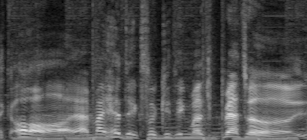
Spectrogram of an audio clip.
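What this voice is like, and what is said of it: Exaggerated comic French accent. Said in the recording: “he has this accent that's like the Frenchman from Monty Python, Holy Grail”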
